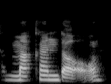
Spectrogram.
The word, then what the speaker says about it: Macandal: So, a man named Macandal, which stuck out to me because living next door to Macanda, Illinois, mm-hmm. That's pretty much how that's spelled, but with an L on the end.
